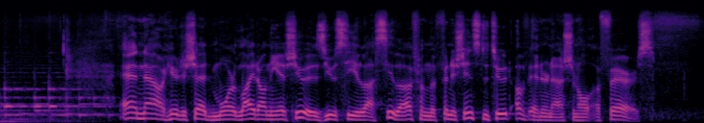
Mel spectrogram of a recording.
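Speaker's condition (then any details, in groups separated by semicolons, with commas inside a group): No condition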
